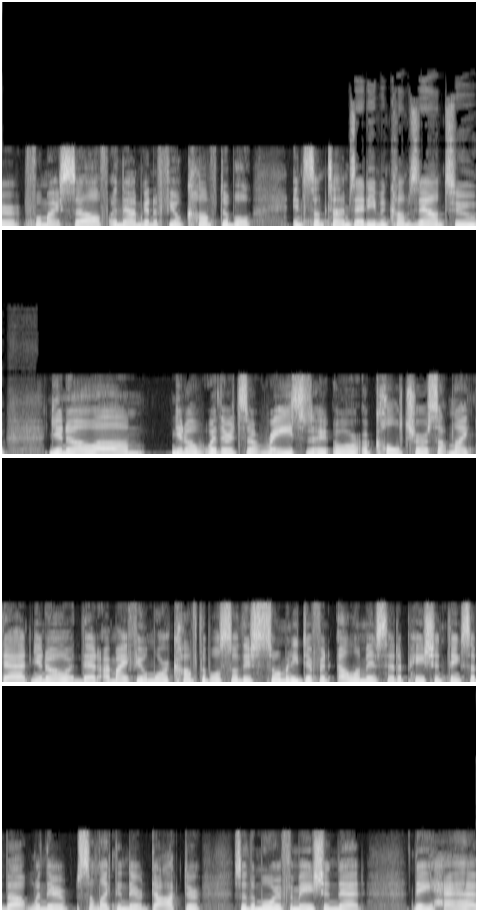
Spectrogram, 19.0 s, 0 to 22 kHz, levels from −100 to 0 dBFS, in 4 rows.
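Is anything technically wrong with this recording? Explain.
Yes. From 3.47 to 5.09 s the speech sounds dulled at the top, with a metallic shimmer on sibilants. This is imaging from linear upsampling: straight-line interpolation filters poorly, leaving a mirror copy of the spectrum at 8 to 16 kHz, about 25 dB down. This fits a conversion from 16 kHz to 48 kHz.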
